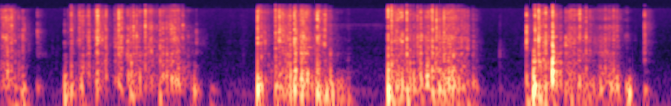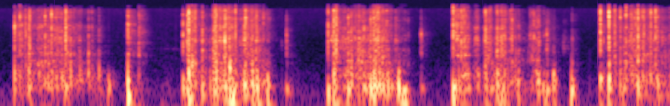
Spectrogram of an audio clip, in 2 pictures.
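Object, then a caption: Pebble-textured cardboard folder. Long nails scratch across a thin, hollow, flat pale pink pebble-textured cardboard Dior folder. Repeated bursts of dry, crackling scratching and rasping fill the high range, each stroke separated by brief silences. A hollow, papery rumble sits underneath.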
